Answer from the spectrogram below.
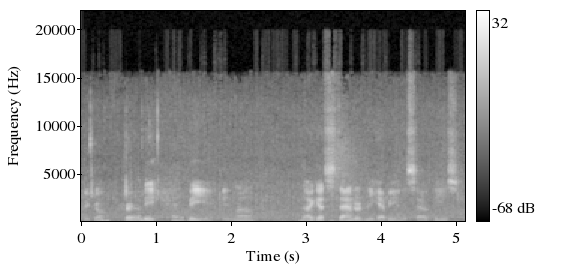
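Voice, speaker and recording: A man streaming a video game comments live in a mid-range voice with big pitch swings and a normal pace. He comes across casual, dry and wry, half talking to himself, against clear tank engine and battle sounds from the game.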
